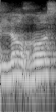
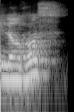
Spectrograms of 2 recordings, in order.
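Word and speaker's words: λόγος: Oui, Jonathan a raison, c'est Loros normalement. Je sais pas comment la prononcer, ça. Efnuti puis Loros. Moi, voilà, moi, on va dire que j'ai un accent. Je sais que ça se prononce Loros, mais parfois j'ai un accent. On va dire, je prononce G. Voilà. J'ai tendance à Ça vient, prononcer G.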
